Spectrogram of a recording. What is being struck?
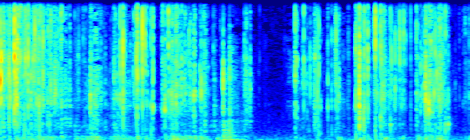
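Soap flakes.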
